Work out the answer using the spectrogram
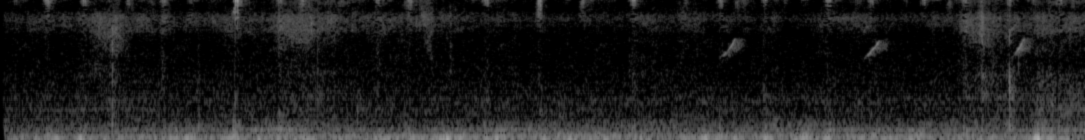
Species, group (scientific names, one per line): Pholidoptera griseoaptera
Orthoptera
